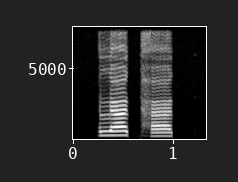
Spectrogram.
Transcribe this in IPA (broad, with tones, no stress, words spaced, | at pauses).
la˥˩t̚ ha˦˥t̚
